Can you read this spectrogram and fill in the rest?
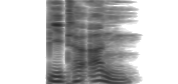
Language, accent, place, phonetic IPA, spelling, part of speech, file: German, Germany, Berlin, [ˌbiːtə ˈan], biete an, verb, De-biete an.ogg
- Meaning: inflection of anbieten: 1. first-person singular present 2. first/third-person singular subjunctive I 3. singular imperative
